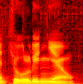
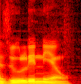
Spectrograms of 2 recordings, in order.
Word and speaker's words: Zhulinniao: Yang pertama di pojok kiri atas ini dibacanya Chulin Niao. Chulin Niao. Ini nama brandnya. Kalau di AliExpress ditulisnya Zulin Niao. Bacanya yang bener Chulin Niao. Aksennya juga harus kayak gitu, Chulin Niao.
